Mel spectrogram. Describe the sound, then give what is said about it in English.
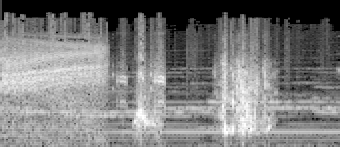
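A fishing line is cast in the online video game Fisherman's Bait, a bass challenge, played with a virtual fishing rod plug-in: a steady high whizzing hiss, then two short, splashy plops into water a moment apart. No one speaks. “anglers approach the shore. With tackle boxes full of bait”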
